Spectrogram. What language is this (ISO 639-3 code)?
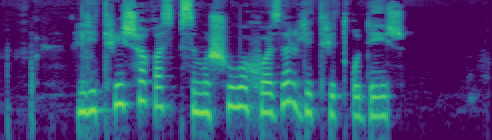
kbd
